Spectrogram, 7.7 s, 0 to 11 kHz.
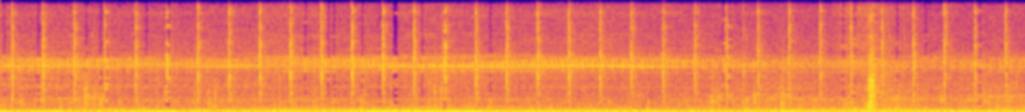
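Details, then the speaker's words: Trikexplor F426E recumbent quad with dual 48V 500W mid motors and SRAM 11-speed four-wheel drive: regular crisp clicks about four per second over a low motor hum. Normal freewheel ticking while coasting, which stops when pedalling. "ticking you can hear at the present moment is the freewheel on the cluster so if i were to turn the pedal assist or the pedals ticking stops okay"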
